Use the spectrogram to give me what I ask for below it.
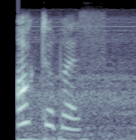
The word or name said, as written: octopus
